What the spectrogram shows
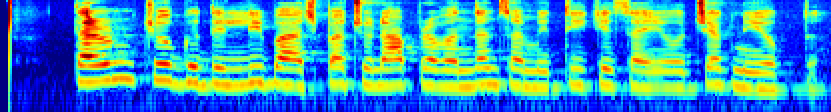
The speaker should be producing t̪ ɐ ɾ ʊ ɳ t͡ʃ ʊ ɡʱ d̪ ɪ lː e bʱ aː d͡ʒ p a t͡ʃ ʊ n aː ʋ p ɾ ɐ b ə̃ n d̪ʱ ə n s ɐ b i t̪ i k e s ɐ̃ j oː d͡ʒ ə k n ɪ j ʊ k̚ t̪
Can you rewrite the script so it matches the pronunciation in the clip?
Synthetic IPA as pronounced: t̪ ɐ ɾ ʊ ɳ t͡ʃ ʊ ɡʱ d̪ ɪ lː i bʱ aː d͡ʒ p a t͡ʃ ʊ n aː ʋ p ɾ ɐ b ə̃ n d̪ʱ ə n s ɐ m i t̪ i k e s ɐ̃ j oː d͡ʒ ə k n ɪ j ʊ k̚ t̪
